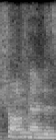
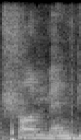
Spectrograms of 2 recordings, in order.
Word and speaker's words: Shawn Mendes: you watching so funny he's pronounced Shawn Mendes his name like Chum Mandy you leaving fans are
